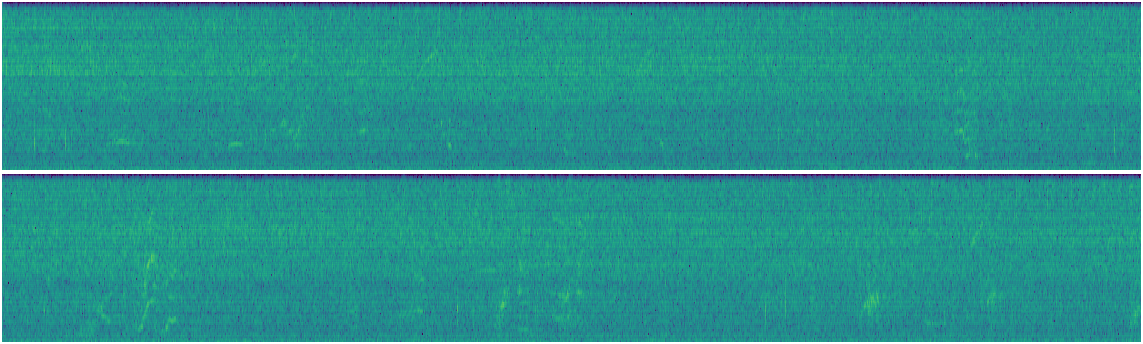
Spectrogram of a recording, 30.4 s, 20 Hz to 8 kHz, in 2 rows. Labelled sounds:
1.4	1.8	killer whale, southern resident, 1.3 to 1.5 kHz

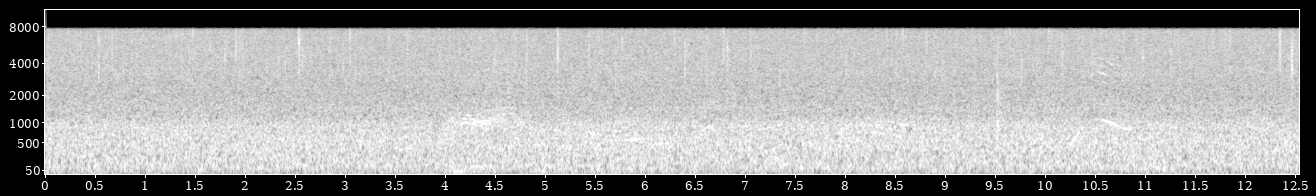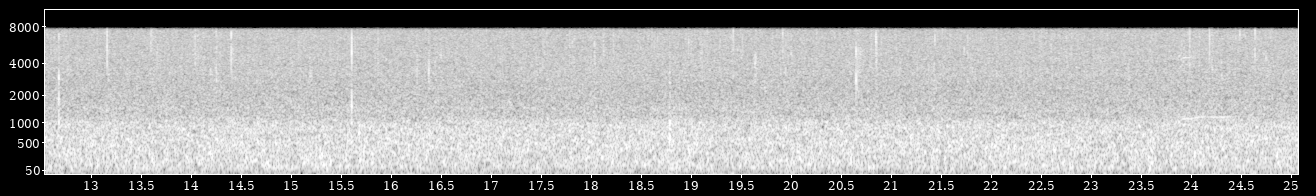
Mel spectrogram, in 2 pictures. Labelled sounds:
4.2	4.6	killer whale, Bigg's (transient), 0.91 to 1.3 kHz
23.9	24.2	killer whale, Bigg's (transient), 1.1 to 1.2 kHz

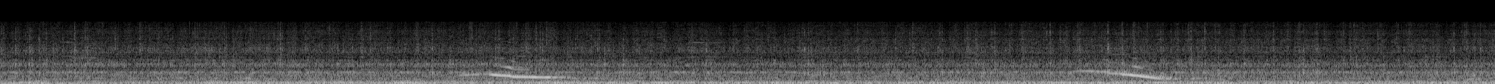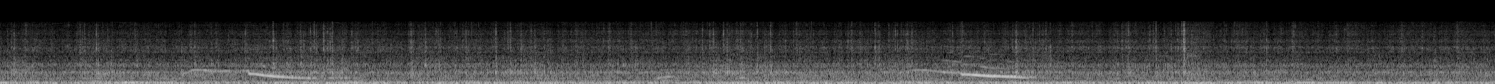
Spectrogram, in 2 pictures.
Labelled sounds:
0.6	1.0	humpback whale, 1.2 to 1.4 kHz
24.8	25.0	humpback whale, 0.78 to 0.88 kHz

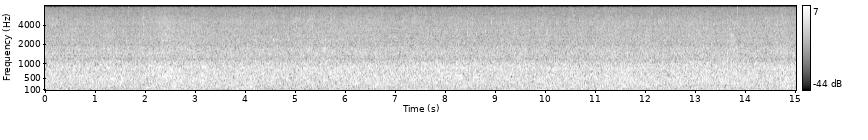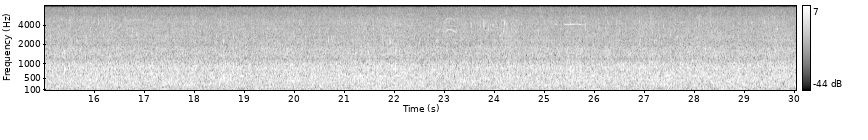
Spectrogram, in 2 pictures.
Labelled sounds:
23.0	23.3	Pacific white-sided dolphin, 3.1 to 3.4 kHz
25.4	25.9	Pacific white-sided dolphin, 4.0 to 5.5 kHz

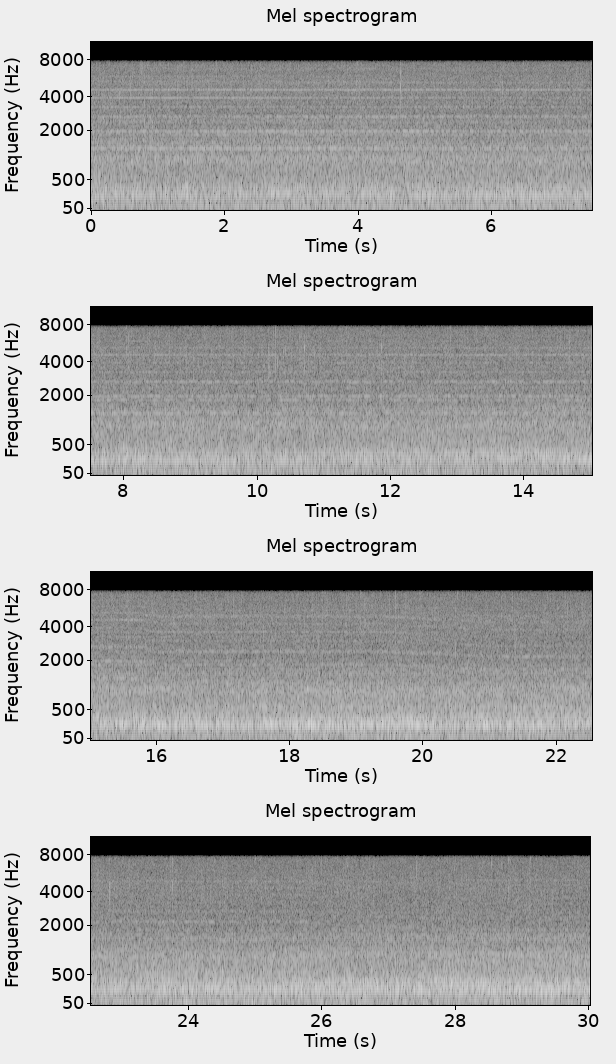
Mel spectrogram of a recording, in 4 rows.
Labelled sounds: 16.0	16.2	vessel noise, 4.8 to 5.0 kHz

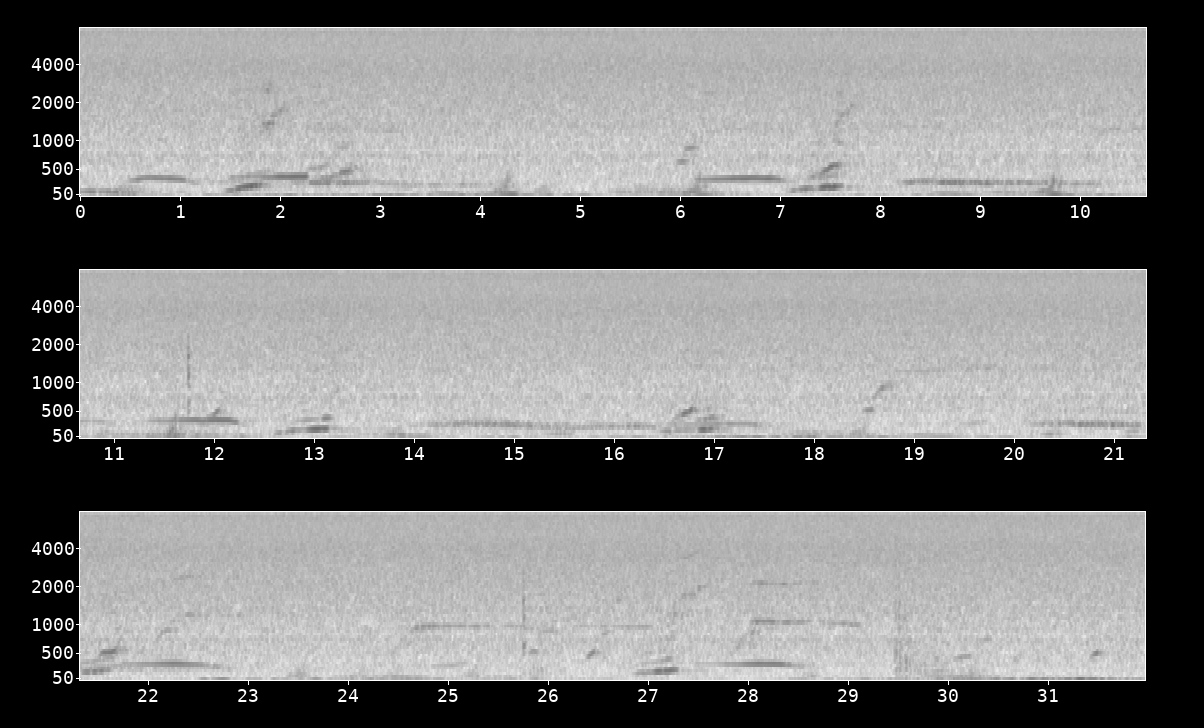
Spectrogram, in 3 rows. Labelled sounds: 24.6	25.0	humpback whale, 0.83 to 1.0 kHz
28.0	28.4	humpback whale, 0.99 to 2.2 kHz

